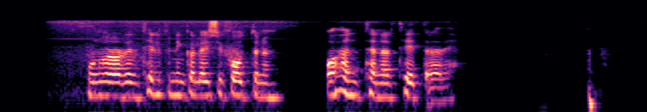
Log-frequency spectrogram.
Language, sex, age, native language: Icelandic, female, 60-69, Icelandic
